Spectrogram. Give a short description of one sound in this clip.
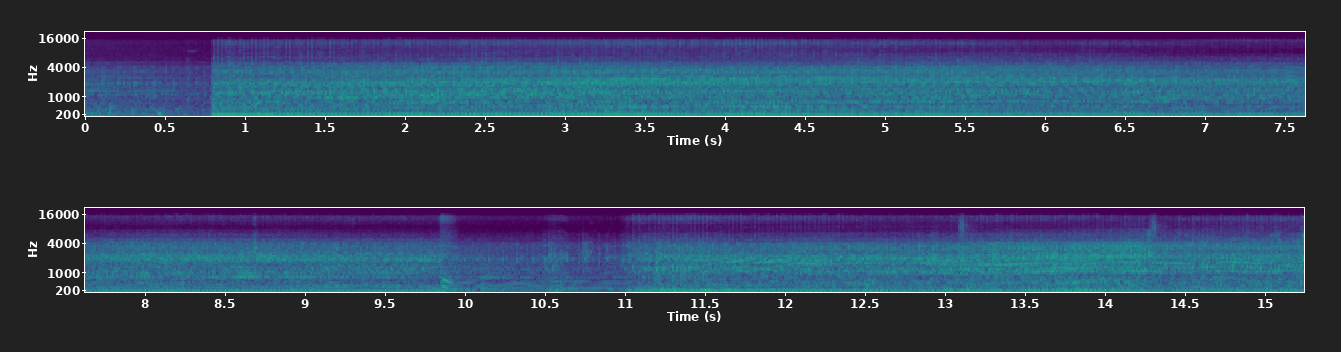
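A plough churns through heavy soil.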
